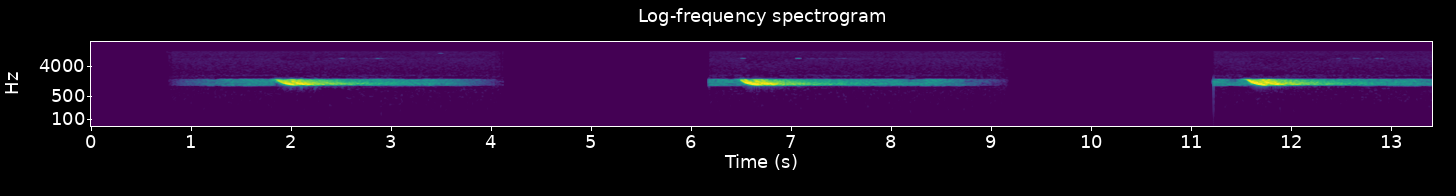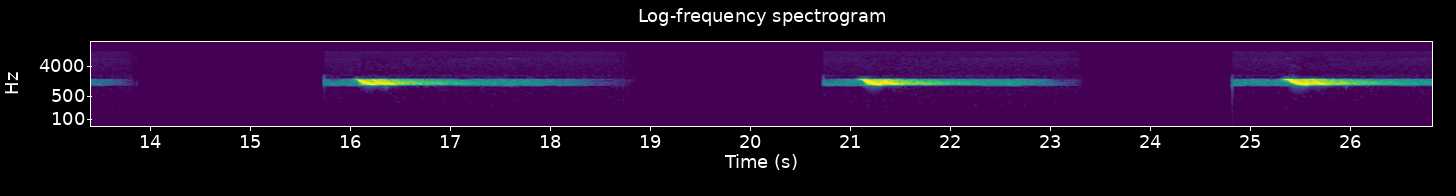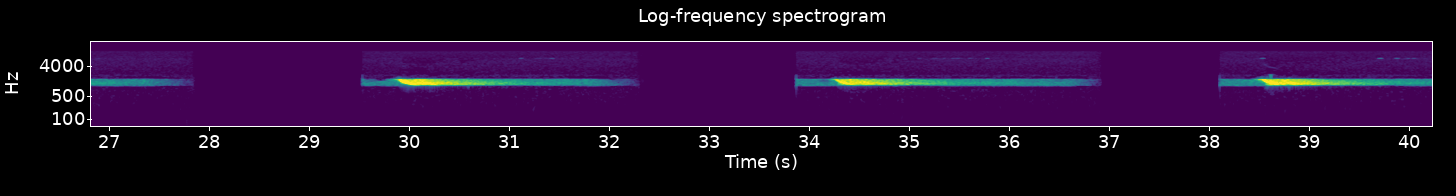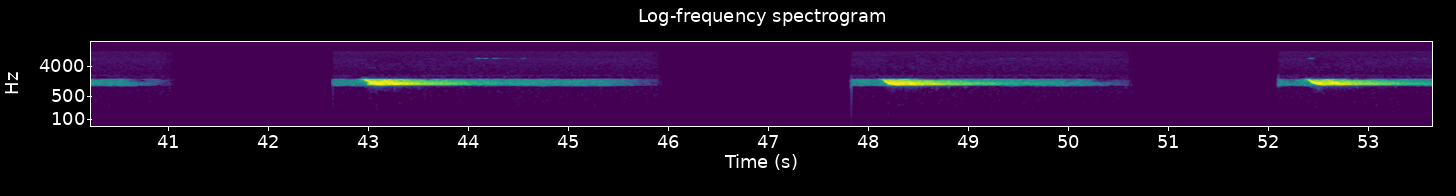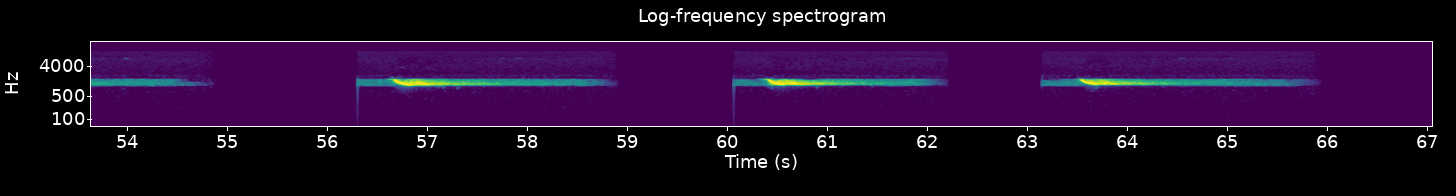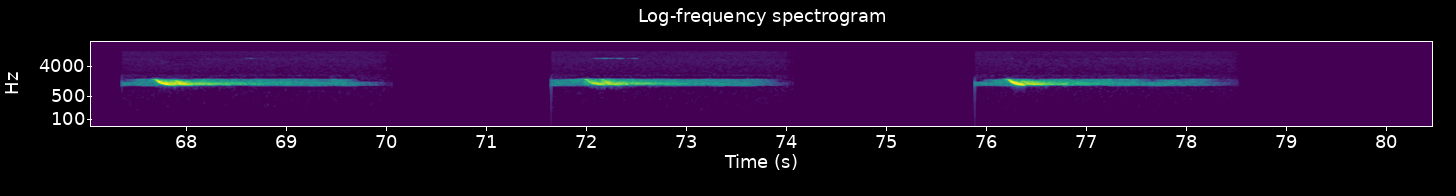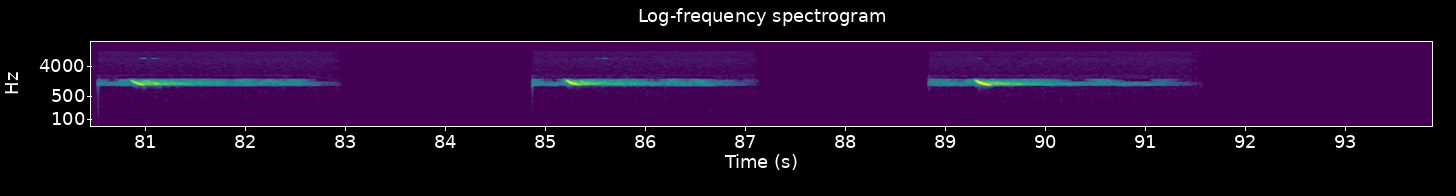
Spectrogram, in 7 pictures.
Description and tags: Australian Bat South Australia 16X Slower
Bat navigating around my back yard at night by sound, slowed 16X. Recorded binaurally.
bat, experimental, binaural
